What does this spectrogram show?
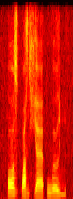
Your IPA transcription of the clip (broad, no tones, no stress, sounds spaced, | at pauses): ɔ z p ɑ z ç æ | w ɵ ʎ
